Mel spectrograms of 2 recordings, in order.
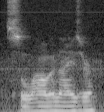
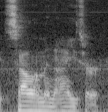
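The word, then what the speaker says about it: Salaminizer: first three songs and I think I pronounced it right Salameh neiser because I've seen a guy somewhere on YouTube say Salomon Heiser you don't necessarily pronounce it like it looks Sal a man nicer anyway alright so then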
